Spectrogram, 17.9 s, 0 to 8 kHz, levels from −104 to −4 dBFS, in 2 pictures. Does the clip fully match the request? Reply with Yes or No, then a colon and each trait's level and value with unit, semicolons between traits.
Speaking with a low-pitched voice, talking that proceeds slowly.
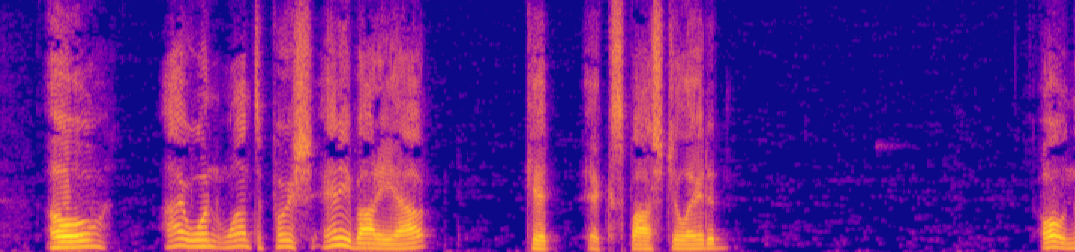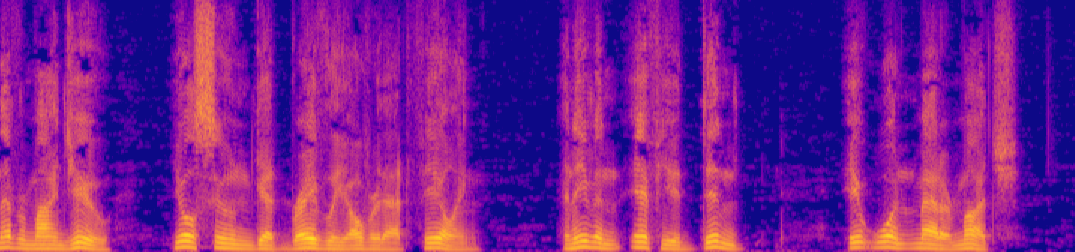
No: medium, 145 Hz; slow, 110 wpm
